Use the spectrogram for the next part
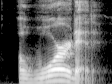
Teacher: it would have this r-colored er sound · If this was in the American accent, it would be awarded. It would have this R-colored sound.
